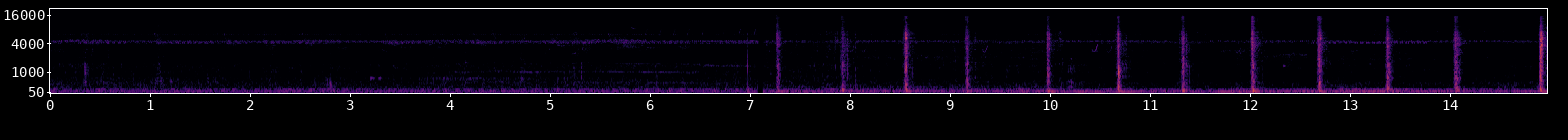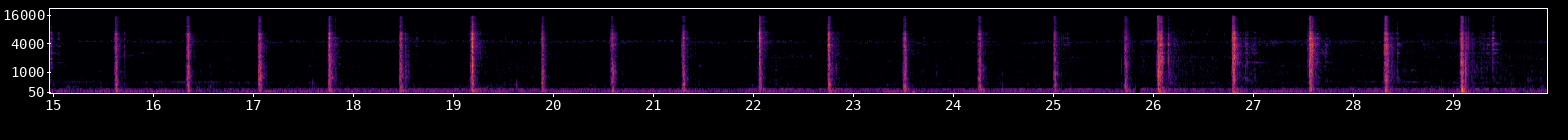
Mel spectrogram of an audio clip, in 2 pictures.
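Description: Metal hoe blade chopping into grassy soil in a steady run of strokes, about three every two seconds, starting about seven seconds in and getting louder. Under it is a steady high insect drone.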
